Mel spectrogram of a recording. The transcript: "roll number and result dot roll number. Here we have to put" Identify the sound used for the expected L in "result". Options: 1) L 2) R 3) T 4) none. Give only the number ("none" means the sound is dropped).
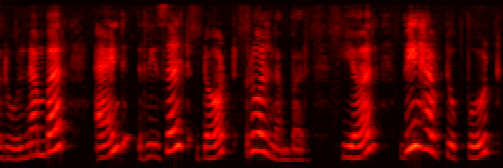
1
